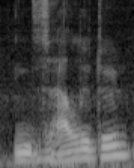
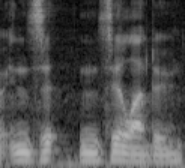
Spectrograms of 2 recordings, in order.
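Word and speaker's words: Inziladûn: Like if you remember from season 1, at one point Miriel references her father's name, which is Inziladun or Inzaladun. No, Inziladun.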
